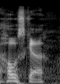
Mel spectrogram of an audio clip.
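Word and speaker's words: Houska: Uh, everything I've heard is called it Hoska. Hoska. – Yeah, that's what it was. – Because um, apparently, with Czech, with most words, you put the emphasis on the first syllable of the word.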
